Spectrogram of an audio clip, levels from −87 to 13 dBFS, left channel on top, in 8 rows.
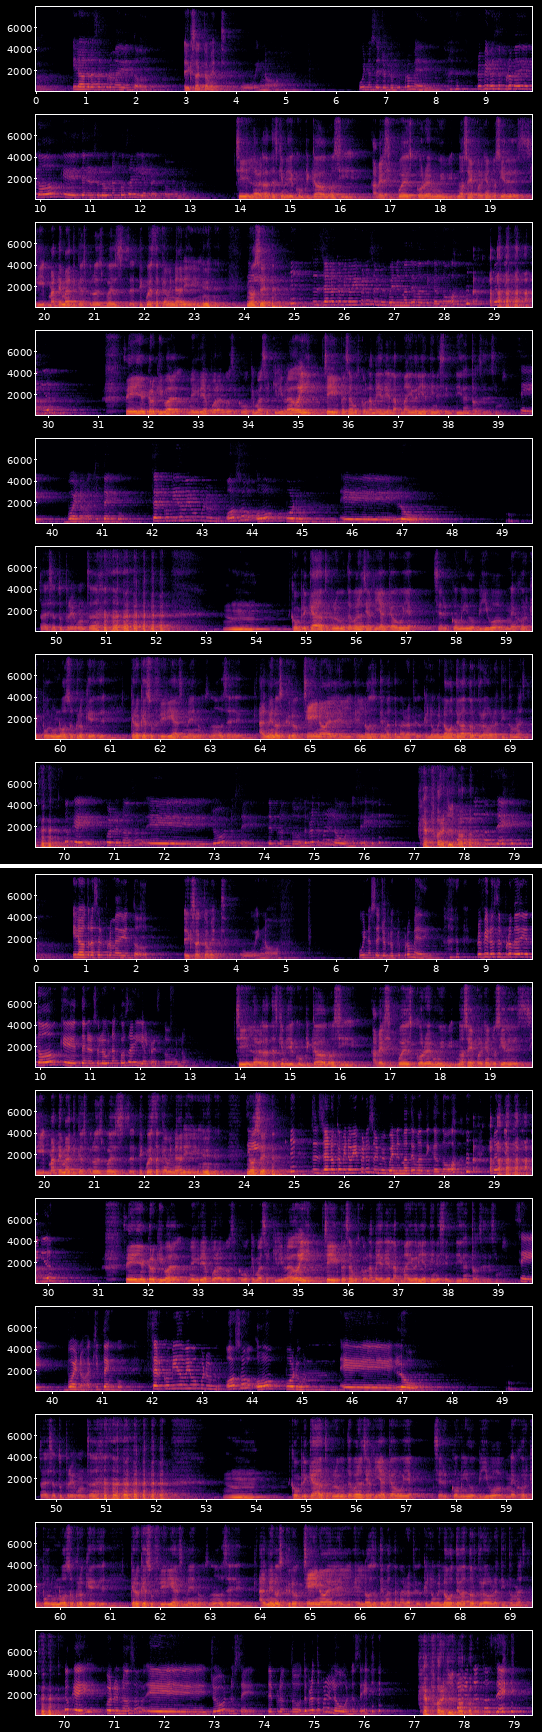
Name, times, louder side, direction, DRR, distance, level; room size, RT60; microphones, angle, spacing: voice 1, 0.7-2.3 4.1-5.0 6.5-8.5 8.8-13.1 24.0-24.3 24.8-25.1 25.4-28.6 29.0-29.3 29.9-30.2 39.4-39.9 40.2-41.5 42.0-47.5 61.4-61.5 70.0-76.4 77.9-79.2, right 3 dB, 50° right, 10 dB, 0.5 m, -32 dB
voice 2, 3.0-3.6 13.9-16.3 16.6-23.5 24.1-24.7 29.1-29.7 31.1-39.1 49.7-52.7 53.3-54.0 54.7-57.1 57.6-60.9 61.4-63.7 64.0-69.3 69.5-69.8 77.1-78.2, right 1 dB, 5° right, 2 dB, 0.5 m, -25 dB
15.5 x 6.3 x 8.4 m, 2.1 s
head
